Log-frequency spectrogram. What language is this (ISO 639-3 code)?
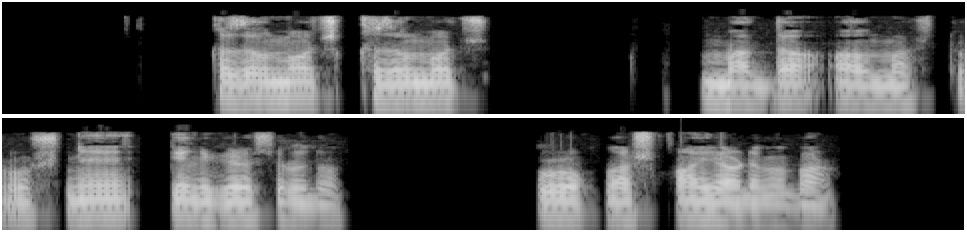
uig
